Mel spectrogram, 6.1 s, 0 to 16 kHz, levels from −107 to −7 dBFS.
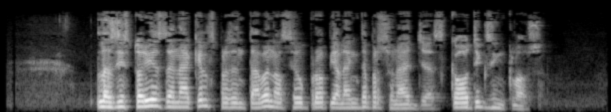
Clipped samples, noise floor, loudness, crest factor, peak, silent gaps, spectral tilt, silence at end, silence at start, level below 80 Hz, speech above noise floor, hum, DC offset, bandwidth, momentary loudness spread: under 0.1%; -71 dBFS; -23 LUFS; 24 dB; 0 dBFS; none; -5.5 dB/octave; 0.7 s; 1 s; -72 dBFS; 48 dB; none; under 0.1%; 11 kHz; 16 LU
